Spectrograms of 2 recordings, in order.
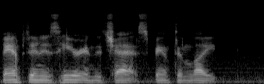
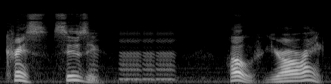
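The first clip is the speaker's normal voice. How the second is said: high, swooping voice of a relieved friend; high-pitched game friend, full of relief; 10 semitones higher, 3 dB louder than usual. Acted.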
